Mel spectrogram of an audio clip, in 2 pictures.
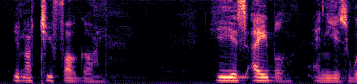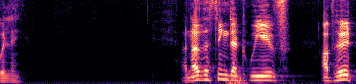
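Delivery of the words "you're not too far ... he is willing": low, soft and reassuring; tender reassurance. Real, not acted. Preacher answers the listener who feels too lost, tender reassurance. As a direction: gently comfort someone who has given up.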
